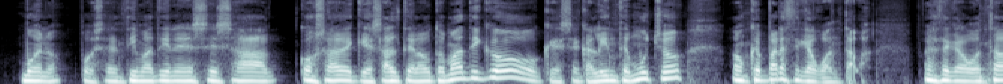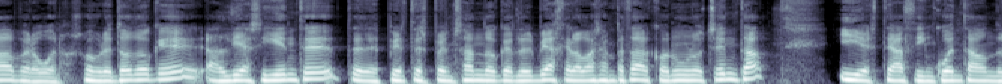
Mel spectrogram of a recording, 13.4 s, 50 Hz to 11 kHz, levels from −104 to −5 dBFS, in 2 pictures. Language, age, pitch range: Spanish, 20-39, 140-165 Hz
